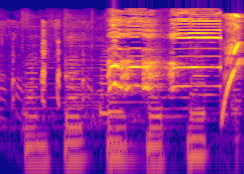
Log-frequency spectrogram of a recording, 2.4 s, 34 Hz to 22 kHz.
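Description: A cartoon chicken in a playful 3D animal animation gives a run of loud, rhythmic clucks and a crowing call over a bouncy backing beat, ending with a rising whistle sweep.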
